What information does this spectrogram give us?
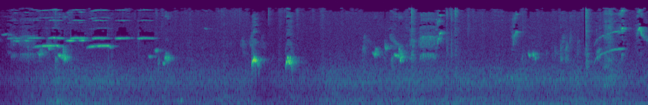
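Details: Eurasian bullfinch out in the sun, giving short, soft, piped call notes singly and in pairs at irregular gaps, with fainter higher chirps from other birds and a steady background hiss.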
